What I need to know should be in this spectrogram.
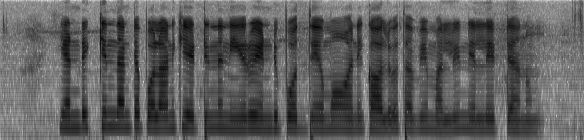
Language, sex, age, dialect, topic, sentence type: Telugu, female, 18-24, Utterandhra, agriculture, statement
